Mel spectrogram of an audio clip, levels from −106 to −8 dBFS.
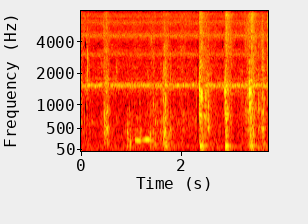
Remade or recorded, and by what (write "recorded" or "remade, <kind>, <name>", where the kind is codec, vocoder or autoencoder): recorded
